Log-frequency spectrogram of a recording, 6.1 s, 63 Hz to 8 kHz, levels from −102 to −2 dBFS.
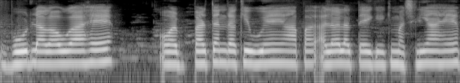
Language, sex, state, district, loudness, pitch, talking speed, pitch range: Hindi, female, Uttar Pradesh, Etah, -24 LUFS, 200 Hz, 155 wpm, 200-205 Hz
